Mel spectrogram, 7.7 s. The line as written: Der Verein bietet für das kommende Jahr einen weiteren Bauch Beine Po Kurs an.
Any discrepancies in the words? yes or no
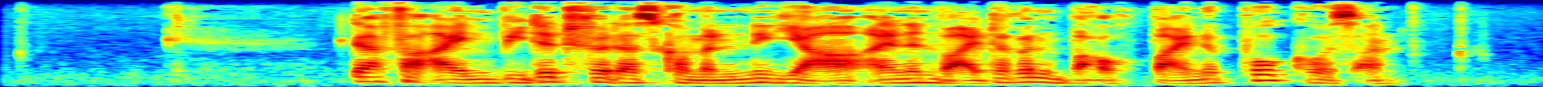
no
